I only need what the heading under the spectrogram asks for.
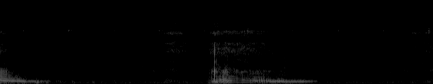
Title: Bubs snoring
